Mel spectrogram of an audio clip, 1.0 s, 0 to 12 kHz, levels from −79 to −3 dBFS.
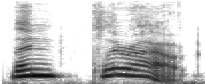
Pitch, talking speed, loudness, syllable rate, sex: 205 Hz, 175 wpm, -16 LUFS, 4.1 syllables/s, male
